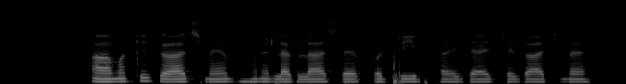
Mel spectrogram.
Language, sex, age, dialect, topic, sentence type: Maithili, male, 18-24, Bajjika, agriculture, statement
